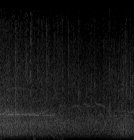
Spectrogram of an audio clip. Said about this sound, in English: A big round of applause for these players. Good luck, both teams.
